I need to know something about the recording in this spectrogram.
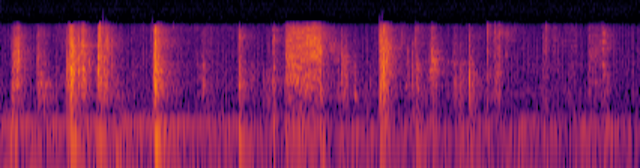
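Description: Paper trimmer cutting white cardstock: a string of clicks and taps as the paper is set against the rail, and short scraping rasps of the blade carriage being run along the track, the longest about two seconds in.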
